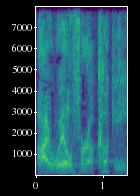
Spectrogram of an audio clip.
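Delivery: low, deep, rough growling spirit voice. Retelling a spirit's reply when ordered to come out of her, deep growling voice. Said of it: "a deep growling voice said".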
